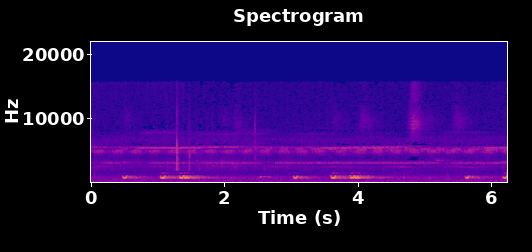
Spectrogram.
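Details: Oriental scops owl recorded at night: short hollow notes in small groups, some paired in quick succession, repeated every couple of seconds over a steady high insect drone and background hiss.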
